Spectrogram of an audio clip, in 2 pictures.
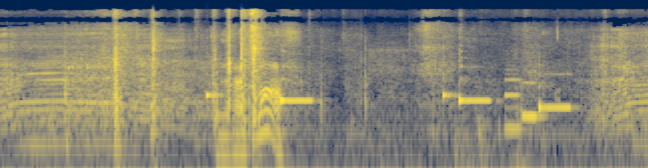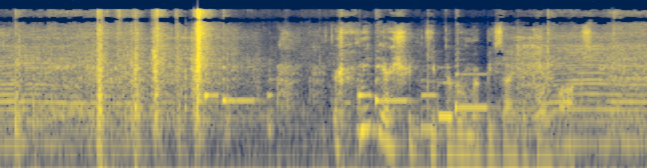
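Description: A robot vacuum's motor whirs, rising and falling in pitch.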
